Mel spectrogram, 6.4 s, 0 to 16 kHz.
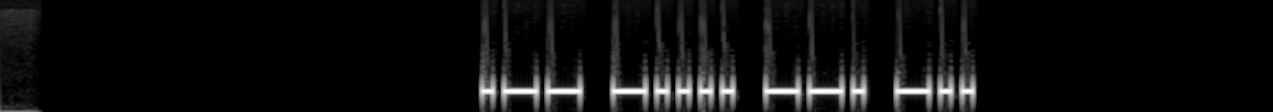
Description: Morse code, heard as a keyed tone, about 22 wpm, 700 Hz. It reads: W6GD
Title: USA Call Signs - 4 Characters - Repeated 2x - 22wpm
